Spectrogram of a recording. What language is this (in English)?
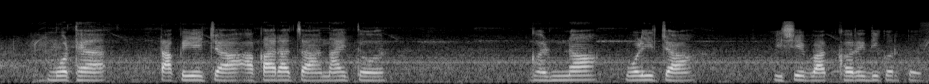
Marathi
